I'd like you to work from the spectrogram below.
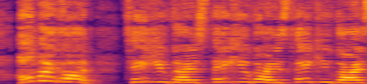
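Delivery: mock frantic, high-pitched, panicked voice. Retelling how two chased guys thanked their rescuers: imitating panicked thanks. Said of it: "they were, like, panicked".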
